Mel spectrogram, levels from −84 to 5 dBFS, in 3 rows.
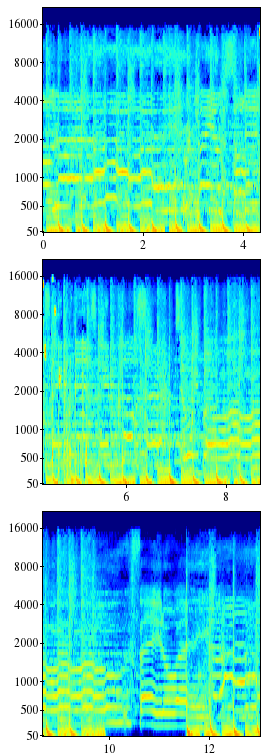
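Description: Short noise blips in single sub-bands disturb the audio from 4.32 to 5.24 s. That is DAB burbling. Weak-signal bit errors near half a percent got past error correction into the MP2 audio data.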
